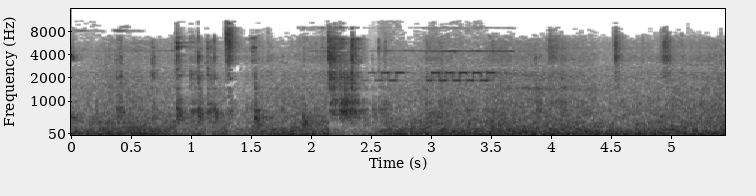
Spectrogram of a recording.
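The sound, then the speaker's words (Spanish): A mobile phone rings in a house, briefly with a short pulsing electronic tone, fairly quiet and partly buried under a steady, noisy background hum. “Un teléfono móvil suena en casa de Sara”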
